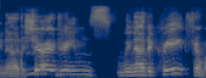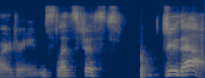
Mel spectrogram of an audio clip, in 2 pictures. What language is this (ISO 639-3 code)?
eng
